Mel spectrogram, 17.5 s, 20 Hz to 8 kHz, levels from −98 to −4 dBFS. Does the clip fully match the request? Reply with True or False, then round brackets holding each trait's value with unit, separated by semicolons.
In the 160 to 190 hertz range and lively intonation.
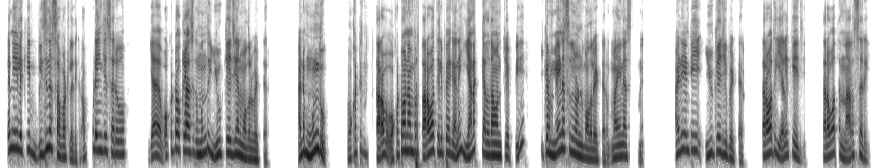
True (185 Hz; 6.1 semitones)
